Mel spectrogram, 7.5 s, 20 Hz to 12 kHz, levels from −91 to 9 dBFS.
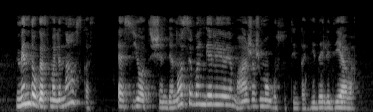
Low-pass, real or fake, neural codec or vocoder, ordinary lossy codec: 7.2 kHz; real; none; MP3, 48 kbps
